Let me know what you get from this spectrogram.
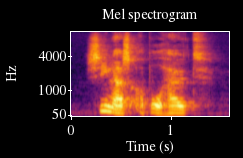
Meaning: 1. cellulitis 2. a skin afflicted by cellulitis
- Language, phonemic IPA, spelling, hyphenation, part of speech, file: Dutch, /ˈsi.naːs.ɑ.pəlˌɦœy̯t/, sinaasappelhuid, si‧naas‧ap‧pel‧huid, noun, Nl-sinaasappelhuid.ogg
